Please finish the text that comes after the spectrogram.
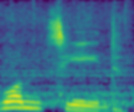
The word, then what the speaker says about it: wanted: So we say wanted. The ed is pronounced like this. Wanted because of this sound, because of this letter and sound.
